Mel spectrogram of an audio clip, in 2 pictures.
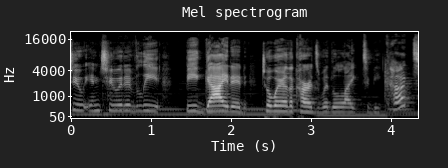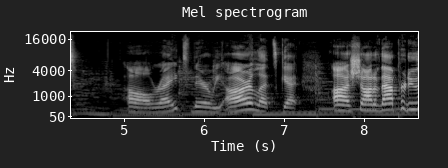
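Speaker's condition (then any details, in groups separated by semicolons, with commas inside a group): No condition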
